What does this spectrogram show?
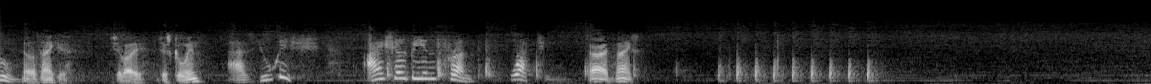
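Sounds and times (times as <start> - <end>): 
speech: 0.0 - 6.4
knocking on a door: 7.2 - 8.9.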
